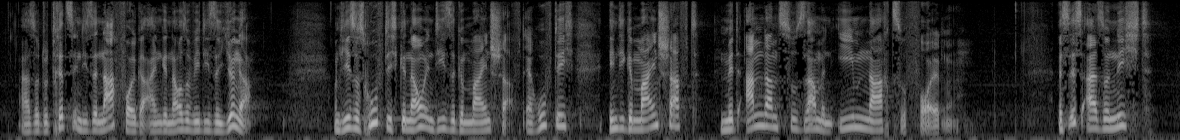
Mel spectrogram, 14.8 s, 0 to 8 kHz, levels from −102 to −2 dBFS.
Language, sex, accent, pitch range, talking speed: German, male, German, 140-180 Hz, 140 wpm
